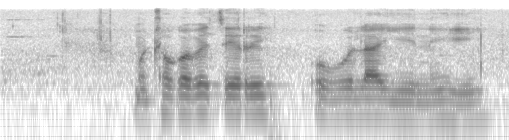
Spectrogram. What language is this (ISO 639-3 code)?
tso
